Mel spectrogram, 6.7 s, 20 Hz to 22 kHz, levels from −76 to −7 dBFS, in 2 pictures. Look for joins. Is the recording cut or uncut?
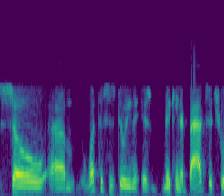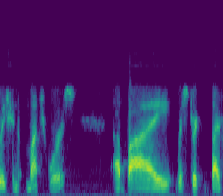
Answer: cut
